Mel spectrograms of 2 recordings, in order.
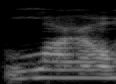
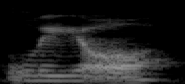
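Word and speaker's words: Lyall: that means wall then can also be pronounced Lyle however the original Scotch pronunciation is Leo as a mount allele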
